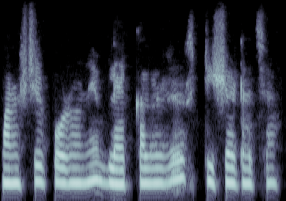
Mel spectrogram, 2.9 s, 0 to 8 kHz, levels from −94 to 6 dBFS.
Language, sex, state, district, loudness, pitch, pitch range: Bengali, female, West Bengal, North 24 Parganas, -18 LUFS, 185 Hz, 180-195 Hz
